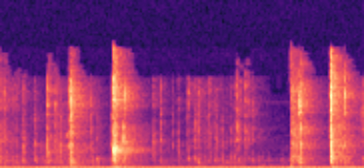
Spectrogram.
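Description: Typing on a computer keyboard: irregular keystroke clicks, several a second, over a faint steady hum.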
